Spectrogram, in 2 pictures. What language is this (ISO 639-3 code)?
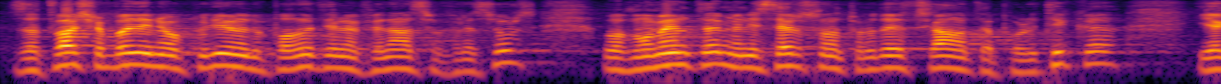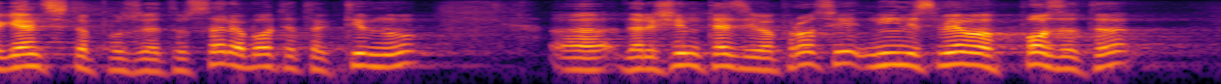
bul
